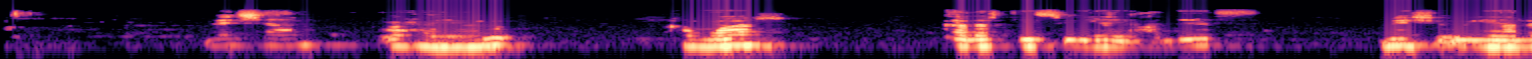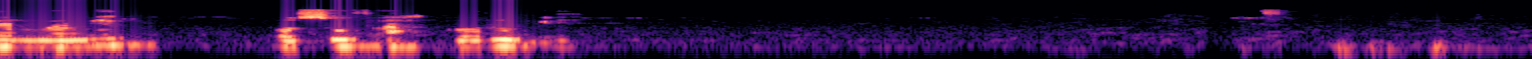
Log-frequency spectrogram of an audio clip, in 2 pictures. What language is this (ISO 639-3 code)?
som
